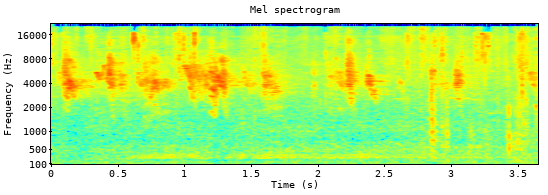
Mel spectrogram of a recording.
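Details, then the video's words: Birds chirping outdoors in nature: scattered high, short chirps and twitters throughout, over a steady low hum in the background. "The chirping of birds in nature is very relaxing"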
